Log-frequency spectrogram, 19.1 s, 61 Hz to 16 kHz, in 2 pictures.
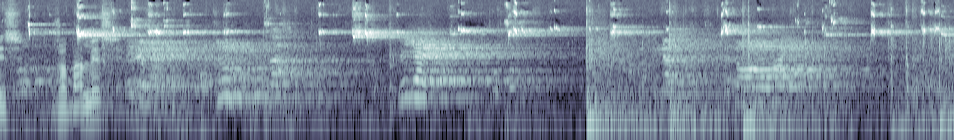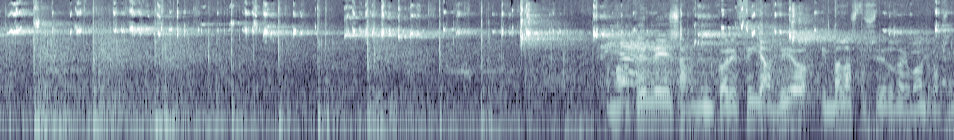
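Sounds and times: voices calling out: 0.0s - 19.0s
basketball bouncing on hardwood: 8.9s - 15.3s.

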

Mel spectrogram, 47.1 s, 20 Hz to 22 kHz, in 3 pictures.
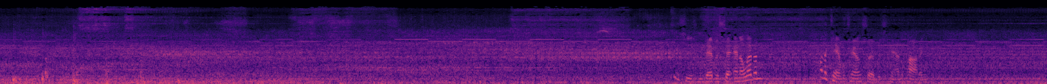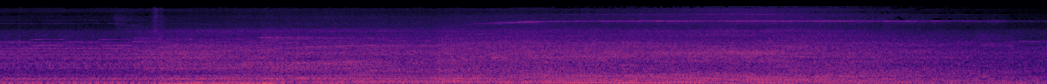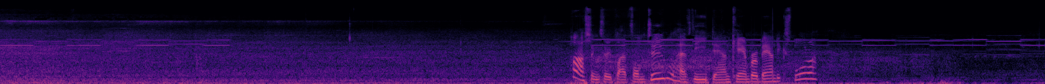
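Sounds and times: diesel train engine accelerating: 0.0s - 47.0s
thin steady high whine: 39.5s - 47.0s.

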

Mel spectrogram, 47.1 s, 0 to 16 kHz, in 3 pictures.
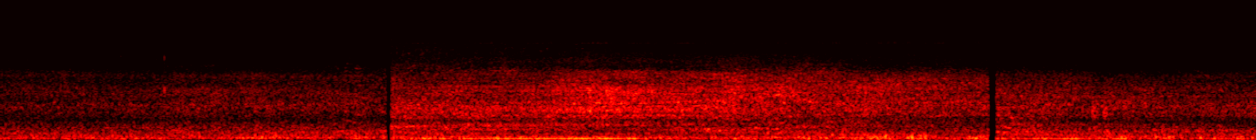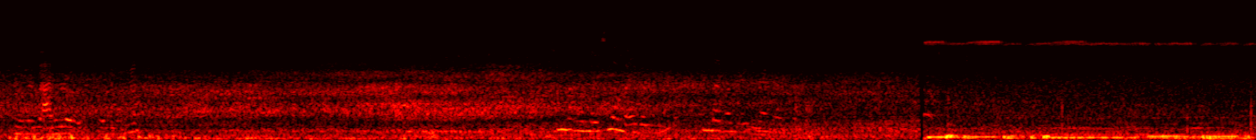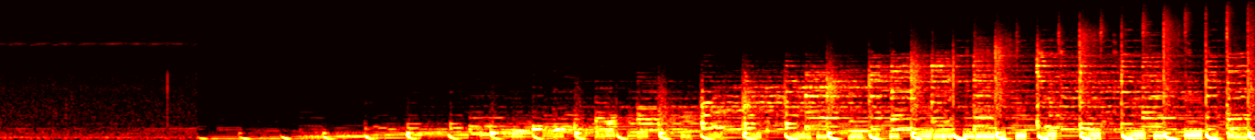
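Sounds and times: cicadas singing: 7.2s - 33.9s
low rumble: 33.8s - 44.3s.

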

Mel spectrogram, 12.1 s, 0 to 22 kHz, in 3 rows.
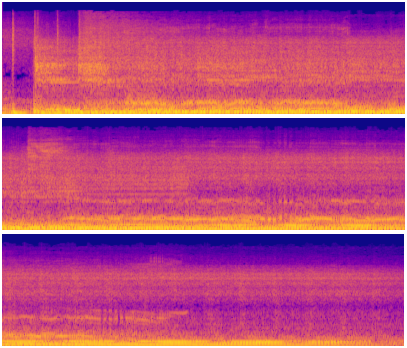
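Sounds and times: electric bass playing: 0.0s - 12.0s
heavy metal song: 0.0s - 12.0s.

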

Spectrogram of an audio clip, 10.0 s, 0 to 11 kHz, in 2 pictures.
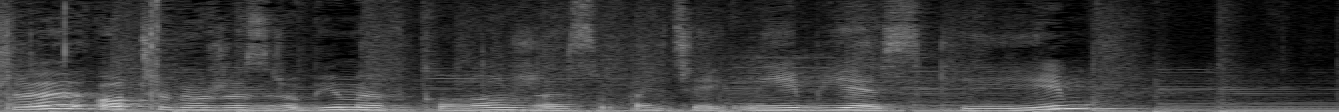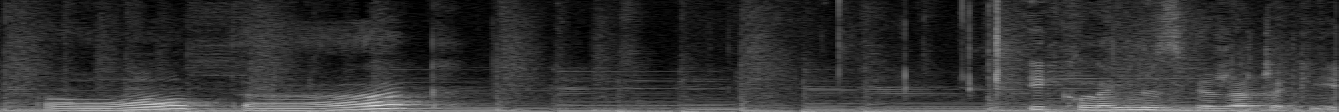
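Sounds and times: background music melody: 0.0s - 10.0s.

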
